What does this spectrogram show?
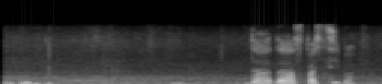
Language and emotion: Russian, neutral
